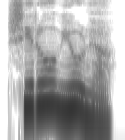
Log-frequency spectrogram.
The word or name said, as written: ಶಿರೋವ್ಯೂಢ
